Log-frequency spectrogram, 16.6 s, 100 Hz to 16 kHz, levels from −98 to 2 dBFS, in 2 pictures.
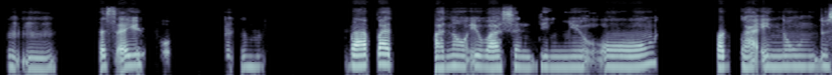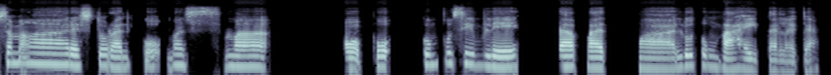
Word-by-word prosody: Mm, 165 -2 -10 0.4
tas 185 0 -3
ayun 200 +2 0 0.2
po, 445 - -9 0.7
mm. 180 0 -12 0.9
Dapat 200 +2 +5 0.4
ano 185 +2 -3
iwasan 175 -1 -1
din 180 -1 -9
yung 180 +2 -4 0.6
pagkain 180 0 -1
nung 185 +1 -8
dun 195 0 -2
sa 230 - +5
mga 215 -2 +2
restaurant 190 -3 +4
po - - -3
mas 200 -1 -3
ma 185 -1 +4 0.8
opo, 160 +2 +2 0.3
kung 205 0 -2
posible 195 -6 +1 0.4
dapat, 175 -2 +6 0.3
ah, 160 -1 +1
lutong 190 0 -3
bahay 155 -2 +4
talaga. 140 +2 -6
185 Hz, 95 wpm, -23 LUFS, 175-195 Hz, 0.9 s, dapat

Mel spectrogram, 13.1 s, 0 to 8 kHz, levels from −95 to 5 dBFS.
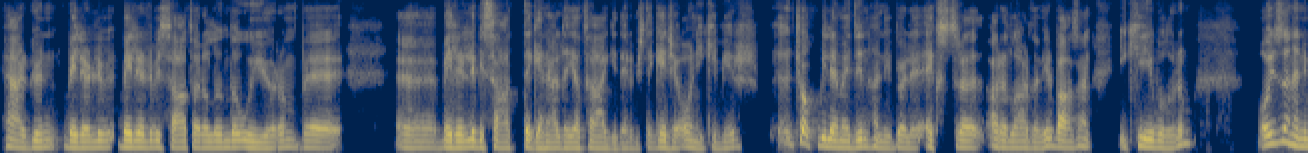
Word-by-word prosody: her 140 -5 -1
gün 135 +3 -1
belirli 130 0 +2
belirli 135 -2 +5
bir - - +2
saat 125 +2 -2
aralığında 130 +1 +1
uyuyorum 130 +1 -1
ve, 130 -2 +1 0.6
eee, 125 -1 -4
belirli 130 +2 +4
bir 135 - +1
saatte 125 +1 0
genelde 120 -1 -2
yatağa 115 0 -2
giderim. 110 +1 -8
İşte 120 +5 -9
gece 125 -1 -1
00.00-01.00 120 +2 -6 0.4
çok - - +3
bilemedin, 140 -2 +3
hani, 125 -5 -5
böyle, 120 -3 -2
ekstra 130 +1 -1
aralarda 130 -4 -2
01.00'i, 155 +3 -1
bazen 140 +3 +1 0.3
02.00'i 145 -4 +2
bulurum. 130 - -2 0.7
O 175 - +5
yüzden, 220 +3 +2
hani, 155 -5 +3
130 Hz, 145 wpm, -24 LUFS, 120-140 Hz, 0.7 s, belirli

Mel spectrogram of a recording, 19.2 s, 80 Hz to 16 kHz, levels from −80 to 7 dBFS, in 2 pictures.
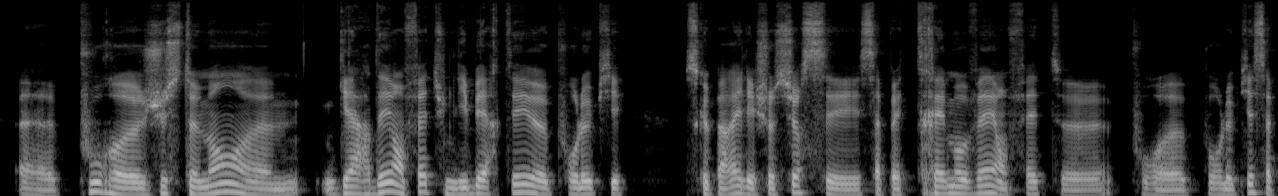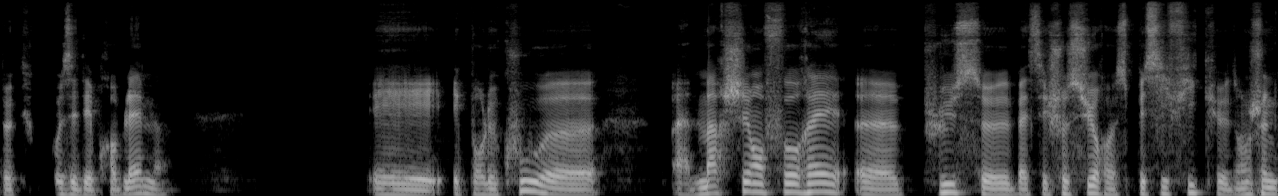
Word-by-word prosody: Heu, 100 -3 -2
pour 130 -9 +3
justement, 130 +4 +2
hem, 105 +1 -3 0.2
garder, 130 +7 +2
en 150 - +4
fait, 155 +3 -2
une 120 - -1
liberté, 130 +5 +1
heu, 125 -3 +4
pour 120 0 -2
le 120 0 +4
pied. 115 0 -3 0.4
Parce - - -2
que - - +3
pareil, 130 0 +1
les 115 - +3
chaussures, 140 +6 +1
c'est 105 -3 +1
ça 105 - -1
peut 110 - -1
être - - -7
très 130 -1 +2
mauvais, 130 +2 +2
en 110 - 0
fait, 120 -1 -5
heu, 100 0 -4
pour, 110 -3 -5
heu, 100 0 -2
pour 110 -1 -4
le 105 - +1
pied, 150 - -2
ça 150 - -1
peut 105 -1 -4 0.3
causer 115 -1 -1
des 105 -2 +1
problèmes 115 +2 -2 1.5
et 105 -3 0
et - - -1
pour 110 - -5
le 110 -1 -1
coup, 180 - +1
heu, 105 -3 +2 0.5
bah, 105 - -4
marcher 135 +8 +3
en 160 -1 +3
forêt, 160 +1 +2
heu, 105 -2 +1
plus, 150 -2 0
heu, 110 -2 +3
bah 105 0 -1
ces 110 0 -5
chaussures 120 -2 +1
spécifiques 125 +5 -2
dont 110 +1 -2
je 125 +3 +1
ne 115 - +1
115 Hz, 180 wpm, -23 LUFS, 105-135 Hz, 1.5 s, en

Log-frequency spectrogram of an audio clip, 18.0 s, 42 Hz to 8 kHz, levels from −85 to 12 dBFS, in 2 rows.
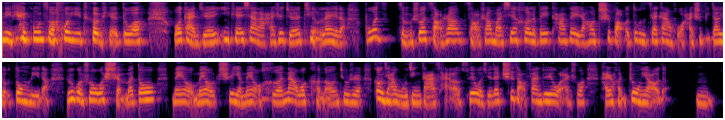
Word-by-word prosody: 那 235 -2 +7
天 250 +3 +6
工 245 -1 +7
作 225 -4 +5
会 250 +1 +6
议 220 - +1
特 220 0 +5
别 190 - -3
多， 200 +1 +1 0.3
我 225 - +4
感 230 -8 +2
觉 180 +2 +1
一 235 +3 +1
天 230 -1 +1
下 225 0 +1
来 175 - -2
还 190 +1 -5
是 220 +3 0
觉 180 -3 -2
得 195 - 0
挺 240 +5 -1
累 200 -1 +1
的。 165 - -2 0.2
不 240 - -4
过 300 - +5 0.2
怎 210 -6 -4
么 190 - -4
说， 240 +4 +4
早 240 - -1
上 215 +3 -1
早 215 - -5
上 210 0 -2
吧， 180 -3 +1
先 225 +5 0
喝 220 +1 -1
了 205 - +2
杯 215 +2 -1
咖 210 -1 -6
啡， 215 -2 0
然 180 - -4
后 205 - -2
吃 205 +5 -2
饱 - - -1
了 - - -6
肚 230 -2 -3
子 195 - -1
再 205 +2 -1
干 205 -2 -3
活 175 - -7
还 - - -5
是 215 - -4
比 255 - -11
较 200 -2 0
有 175 - +1
动 210 -2 +3
力 175 -1 -2
的。 - - -6 0.2
如 250 +3 +4
果 240 -4 +4
说 225 +1 +2
我 225 - +3
什 - - 0
么 180 - -2
都 235 +3 +4 0.2
没 195 0 -1
有 190 -3 -2
没 190 - -1
有 180 -4 0
吃， 210 +2 -2
也 180 - +1
没 175 +3 -3
有 195 - -3
喝， 185 -1 -3
那 220 +2 0
我 185 +1 0
可 195 - -8
能 175 +2 -4
就 195 0 -2
是 180 -1 -2
更 265 -4 +6
加 195 -2 +2
无 165 -2 -2
精 180 0 -3
打 165 -3 -2
采 - - -10
了。 - - -6
所 185 +4 -3
以 - - +6
我 215 - +3
觉 175 0 -5
得 200 - -1
吃 245 +6 -1
早 235 - -2
饭 215 -2 -3
对 205 - +2
于 - - +4
我 185 -3 -1
来 - - -8
说 185 +1 -6 0.2
还 175 - -3
是 190 - +1
很 - - -6
重 230 -4 +2
要 180 -3 -1
的， - - -12 0.3
嗯。 175 +2 -7
205 Hz, 355 characters per minute, -23 LUFS, 185-225 Hz, 0.3 s, 那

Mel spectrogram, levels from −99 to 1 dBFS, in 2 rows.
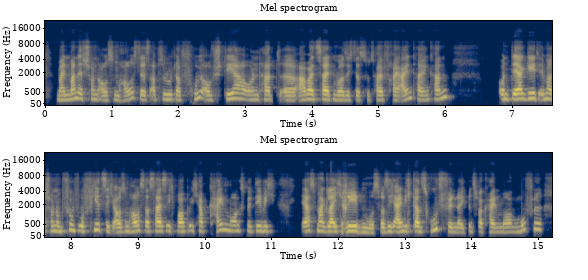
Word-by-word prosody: mein 185 +1 -1
Mann 215 +3 +3
ist 220 -1 -1
schon 210 -1 -6
ausm 175 -1 -6
Haus, 240 +9 -5
der 190 - 0
ist - - -9
absoluter 195 -1 -4
Frühaufsteher 220 +1 -2
und 190 0 -6
hat, 195 -1 -1
äh, - - -11
Arbeitszeiten, 195 +3 +3
wo 185 - 0
er 185 - +1
sich 175 -1 -8
das 175 -1 -5
total 185 +1 -3
frei 180 -2 -3
einteilen 195 -4 -2
kann 210 +10 -2 0.7
und 205 0 -1
der 220 +1 +9
geht 235 +1 +3
immer 215 +1 0
schon 215 +1 -3
um 205 - -1
5:40 225 0 -2
ausm 190 +3 0
Haus. 210 +2 +2
Das 205 0 0
heißt, 210 0 +5
ich 215 0 -6
brauche 200 +1 +2
ich 215 0 -11
habe 210 0 0
keinen 245 +5 -1
morgens, 225 0 -4
mit 210 0 -7
dem 215 0 0
ich 205 0 -6 0.4
erst 210 +2 +2
mal 215 - +5
gleich 200 -1 +5
reden 215 -4 +5
muss, 160 +1 -5
was 185 +1 +1
ich 205 -1 +2
eigentlich 200 +2 +3
ganz 200 -2 +4
gut 275 +6 -2
finde. 180 -8 -2
Ich 170 - -8
bin 205 - -9
zwar 195 0 -1
kein 180 -2 -2
Morgenmuffel, 205 +10 -4
205 Hz, 230 wpm, -23 LUFS, 190-215 Hz, 0.7 s, der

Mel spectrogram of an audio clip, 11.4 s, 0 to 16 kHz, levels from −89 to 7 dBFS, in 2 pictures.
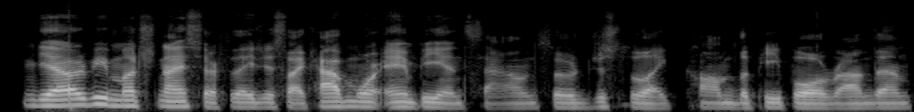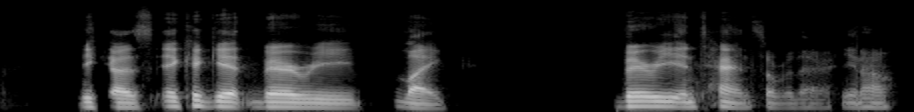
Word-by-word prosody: Yeah, 150 0 +3
it 160 - +5
would 165 +1 -1
be 185 - +2
much 145 -3 -3
nicer 130 -2 -2
if 105 - -9
they 115 -1 -5
just, 110 0 -10
like, 100 -1 -4
have 125 0 +1
more 125 -2 -3
ambient 115 -3 -5
sound, 100 +1 -16
so 110 -1 -8
just 115 +3 -15
to, 110 - -10
like, 95 -2 -6
calm 105 -1 -9
the 100 - -7
people 110 -1 -4
around 100 +1 -6
them 105 0 -7 0.5
because 110 -2 +2
it 130 -2 +3
could 145 -4 +3
get 125 -2 +6
very, 110 -4 +4 0.2
like 90 -3 +1 1.1
very 130 -1 +5
intense 115 -2 -2
over 100 -2 -12
there, 100 0 -21
you 110 - -14
know? 110 -2 -11
110 Hz, 185 wpm, -25 LUFS, 105-125 Hz, 1.1 s, get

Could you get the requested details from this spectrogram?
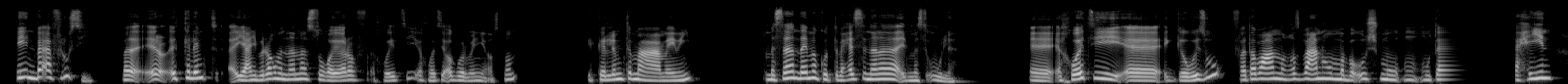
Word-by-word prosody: فين 310 -2 +3
بقى 325 -1 +2
فلوسي؟ 250 - -7 0.3
فأ 215 - +3 0.5
اتكلّمت، 290 +1 0
يعني 200 +1 +2
بالرغم 255 +6 +1
إن 235 -2 +1
أنا 245 +2 +2
الصغيّرة 205 -4 0
في 200 - -20
اخواتي، 190 +8 -8
اخواتي 175 -1 -6
اكبر 190 -2 -2
مني 170 -2 -6
أصلًا، 235 +3 -8 0.7
اتكلّمت 235 +5 0
مع 215 -7 +4
اعمامي، 180 +8 0 0.7
بس 220 +3 +1
أنا 290 0 +6
دايمًا 285 +2 +5
كنت 230 -4 -3
باحس 235 +6 -2
إن 240 - +3
أنا 245 -1 +4
المسؤولة، 175 -5 -4 0.7
آآ 175 -1 -1
اخواتي 255 +1 +2
آآ 180 -2 +3
اتجوّزوا، 200 - 0
فطبعًا 255 +3 +2
غصب 245 +2 -3
عنهم 255 0 +4
ما 230 - +3
بقوش 245 +5 -4
م - - +2
م 210 -1 -5 0.9
متاحين 270 +7 +2
230 Hz, 150 wpm, -22 LUFS, 190-260 Hz, 0.9 s, أنا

